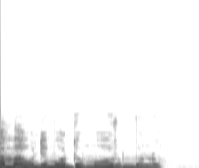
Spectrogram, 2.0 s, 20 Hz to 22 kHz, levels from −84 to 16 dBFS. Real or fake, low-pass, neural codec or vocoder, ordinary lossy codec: fake; 7.2 kHz; vocoder, 22.05 kHz, 80 mel bands, WaveNeXt; MP3, 48 kbps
